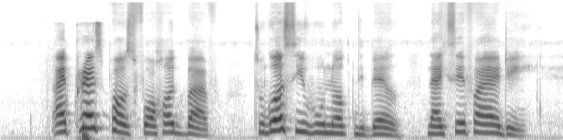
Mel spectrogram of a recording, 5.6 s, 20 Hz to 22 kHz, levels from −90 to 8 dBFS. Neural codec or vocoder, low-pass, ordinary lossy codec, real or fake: autoencoder, 48 kHz, 128 numbers a frame, DAC-VAE, trained on Japanese speech; none; none; fake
